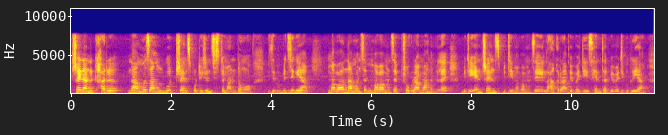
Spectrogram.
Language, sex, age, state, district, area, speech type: Bodo, female, 18-30, Assam, Chirang, urban, spontaneous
